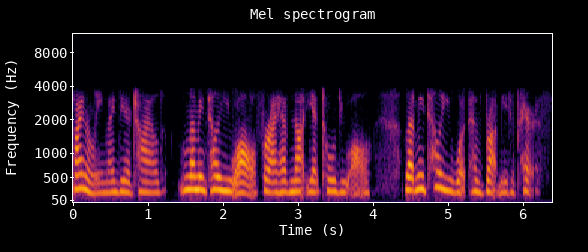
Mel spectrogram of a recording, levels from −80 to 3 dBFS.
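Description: No faults in the speech: it sits in a narrowband mobile channel of roughly 150 Hz to 3.6 kHz with only light codec colouring, consistent with AMR-NB at its 12.2 kbps mode.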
